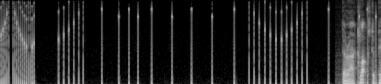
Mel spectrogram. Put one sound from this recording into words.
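Sharp electronic clicks tick in an uneven rhythm as a game character runs.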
